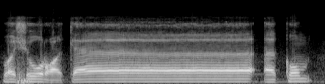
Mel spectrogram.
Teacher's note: پر کر کے پڑھیں گے، کاف کو باریک کر دیں گے، کاف پر مد متصل ہے تین الف کے برابر اس کو کھینچیں گے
